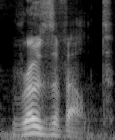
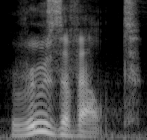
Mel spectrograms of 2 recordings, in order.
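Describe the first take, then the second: First: The first vowel sounds like the one in rose. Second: The first vowel sounds like the one in room. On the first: "It's pronounced Roosevelt" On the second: "he wanted the O O sound to be like room instead of rose"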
